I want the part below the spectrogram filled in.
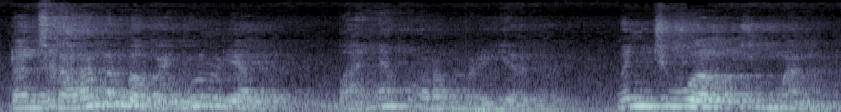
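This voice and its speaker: A male pastor with a high, mellow voice delivers a sermon in a chatty way, turning often to his listeners with questions. The sound bounces around a large hall, and he is picked up from some distance away. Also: lively intonation, fairly quick, a little hiss or hum. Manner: conversational preaching, addressing the congregation directly with rhetorical questions. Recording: echoey church hall, mic far off.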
